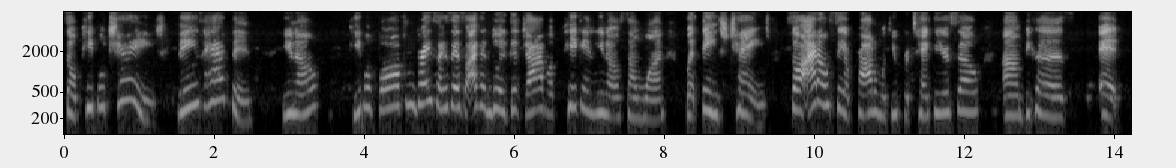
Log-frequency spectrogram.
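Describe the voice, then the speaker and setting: A woman's voice: on the high side, pushed and bright, dry recording, low-quality recording. A woman in her forties talking candidly in a casual group chat, rambling and often repeating herself. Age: 40s. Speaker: panel guest.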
